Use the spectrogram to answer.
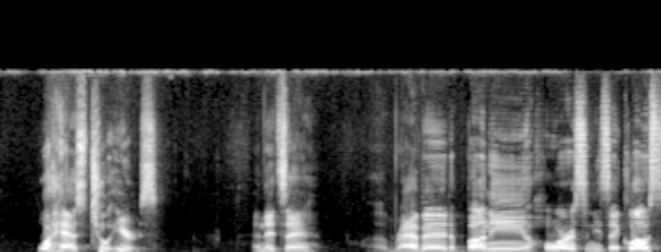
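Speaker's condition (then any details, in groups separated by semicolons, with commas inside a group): No condition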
